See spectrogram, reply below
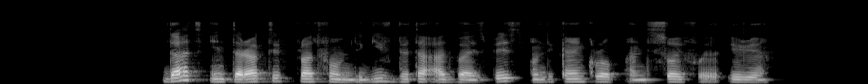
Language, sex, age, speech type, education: Nigerian Pidgin, male, 15-29, spontaneous, tertiary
